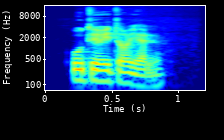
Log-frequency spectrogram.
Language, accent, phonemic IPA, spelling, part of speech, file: French, France, /o tɛ.ʁi.tɔ.ʁjal/, eaux territoriales, noun, LL-Q150 (fra)-eaux territoriales.wav
- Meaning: territorial waters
